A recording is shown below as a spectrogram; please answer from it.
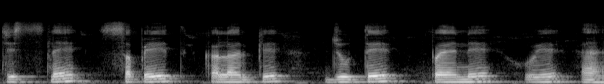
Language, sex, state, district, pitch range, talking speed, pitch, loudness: Hindi, male, Rajasthan, Jaipur, 115-130 Hz, 80 wpm, 120 Hz, -17 LUFS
